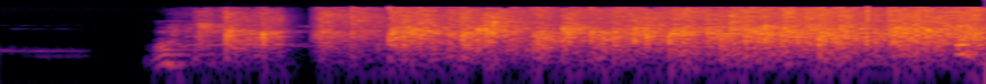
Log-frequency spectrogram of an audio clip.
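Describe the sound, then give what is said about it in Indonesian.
Applause sound effect set off by accident during an online voice chat room session: a burst of dense, continuous clapping that starts suddenly, briefly dips, then surges back and holds at a steady loud level for about three seconds. “aku kepencet tepuk tangan kayak. Aku jadi nervous.”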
